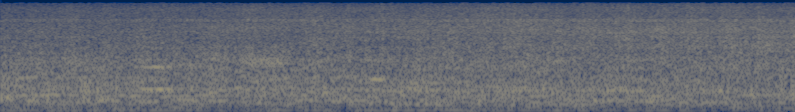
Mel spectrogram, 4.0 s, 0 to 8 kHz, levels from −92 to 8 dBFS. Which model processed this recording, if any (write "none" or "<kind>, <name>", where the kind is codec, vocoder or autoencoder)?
autoencoder, DAC-VAE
